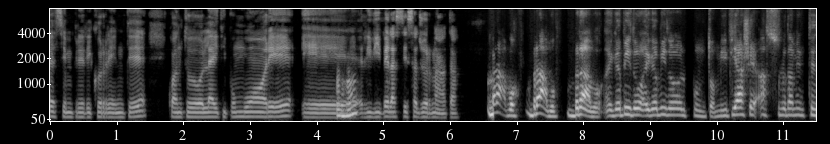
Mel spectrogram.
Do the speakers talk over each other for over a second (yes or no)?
no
